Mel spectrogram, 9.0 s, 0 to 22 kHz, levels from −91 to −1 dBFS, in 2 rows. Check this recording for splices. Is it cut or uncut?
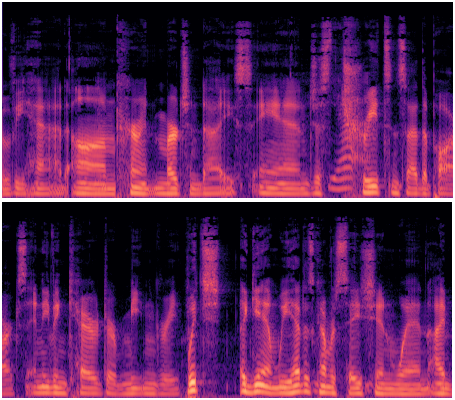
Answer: cut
